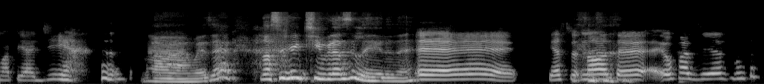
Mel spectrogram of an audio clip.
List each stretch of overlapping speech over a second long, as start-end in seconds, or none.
none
